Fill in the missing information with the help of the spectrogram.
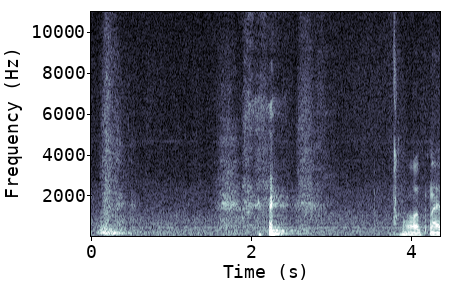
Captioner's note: both chuckle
